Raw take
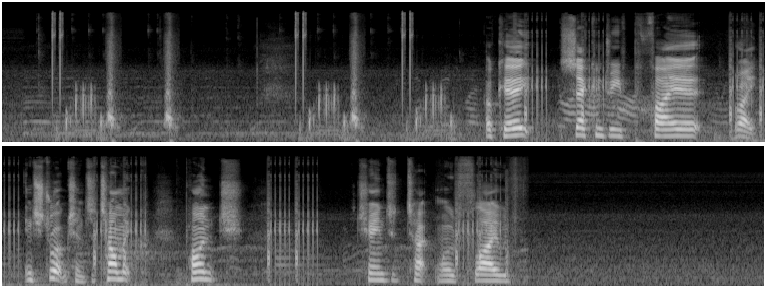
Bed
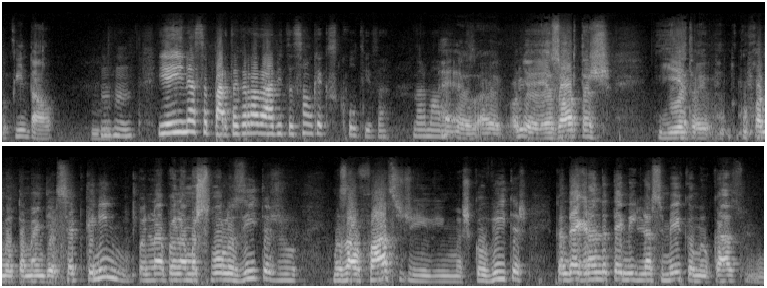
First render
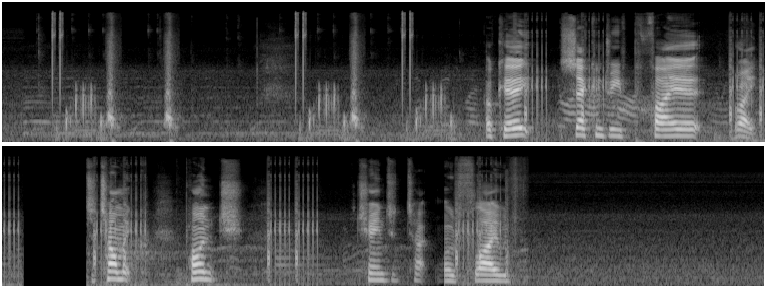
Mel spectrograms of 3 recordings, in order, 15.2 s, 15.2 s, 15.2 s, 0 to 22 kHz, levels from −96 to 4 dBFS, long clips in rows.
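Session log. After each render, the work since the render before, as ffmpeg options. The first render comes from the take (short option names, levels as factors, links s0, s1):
-filter_complex "[0:a]asplit=4[s0][s1][s2][s3];[s0]atrim=end=7.84,asetpts=PTS-STARTPTS,afade=t=out:st=7.836:d=0.004:c=hsin[s4];[s1]atrim=start=7.84:end=8.47,asetpts=PTS-STARTPTS,volume=0[s5];[s2]atrim=start=8.47:end=12.05,asetpts=PTS-STARTPTS,afade=t=in:d=0.004:c=hsin,afade=t=out:st=2.76:d=0.82[s6];[s3]atrim=start=12.05,asetpts=PTS-STARTPTS,afade=t=in:d=0.004:c=hsin[s7];[s4][s5][s6][s7]concat=n=4:v=0:a=1"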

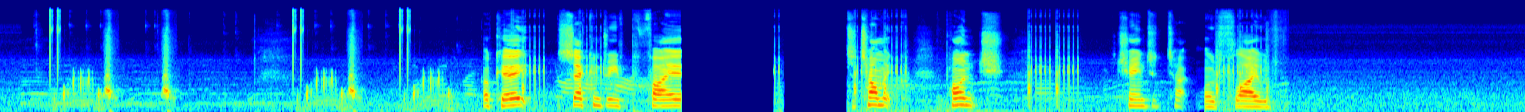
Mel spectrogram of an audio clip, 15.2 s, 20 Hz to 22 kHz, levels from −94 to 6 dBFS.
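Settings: -filter_complex "[0:a]asplit=3[s0][s1][s2];[s0]atrim=end=6.81,asetpts=PTS-STARTPTS,afade=t=out:st=6.806:d=0.004:c=hsin[s3];[s1]atrim=start=6.81:end=7.74,asetpts=PTS-STARTPTS,volume=0[s4];[s2]atrim=start=7.74,asetpts=PTS-STARTPTS,afade=t=in:d=0.004:c=hsin[s5];[s3][s4][s5]concat=n=3:v=0:a=1"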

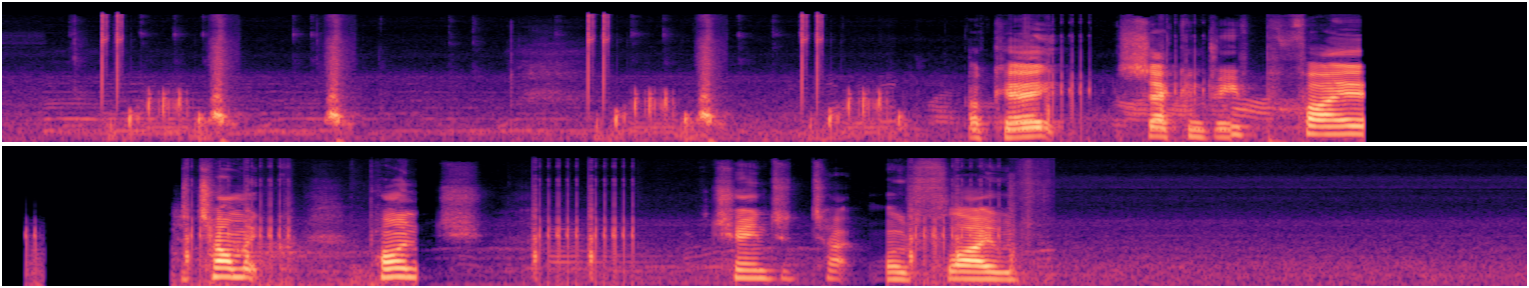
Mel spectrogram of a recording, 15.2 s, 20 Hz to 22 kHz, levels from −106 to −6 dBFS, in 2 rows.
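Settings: -filter_complex "[0:a]asettb=1/sr,asplit=3[s0][s1][s2];[s0]atrim=end=4.464[s3];[s1]atrim=start=4.46:end=6.15,asetpts=PTS-STARTPTS,afade=t=in:d=0.004:c=qsin,afade=t=out:st=1.686:d=0.004:c=qsin,aeval=exprs='val(0)*sin(2*PI*72*n/s)':c=same[s4];[s2]atrim=start=6.146[s5];[s3][s4]acrossfade=d=0.004:c1=hsin:c2=qsin[s6];[s6][s5]acrossfade=d=0.004:c1=qsin:c2=hsin,asettb=1/sr,asplit=3[s7][s8][s9];[s7]atrim=end=6.794[s10];[s8]atrim=start=6.79:end=8.53,asetpts=PTS-STARTPTS,afade=t=in:d=0.004:c=qsin,afade=t=out:st=1.736:d=0.004:c=qsin,lowpass=f=2000:w=0.5412,lowpass=f=2000:w=1.3066[s11];[s9]atrim=start=8.526[s12];[s10][s11]acrossfade=d=0.004:c1=hsin:c2=qsin[s13];[s13][s12]acrossfade=d=0.004:c1=qsin:c2=hsin,asplit=2[s14][s15];[s14]atrim=end=9.7,asetpts=PTS-STARTPTS,afade=t=out:st=9.696:d=0.004:c=hsin[s16];[s15]atrim=start=9.7,asetpts=PTS-STARTPTS,afade=t=in:d=0.73[s17];[s16][s17]concat=n=2:v=0:a=1"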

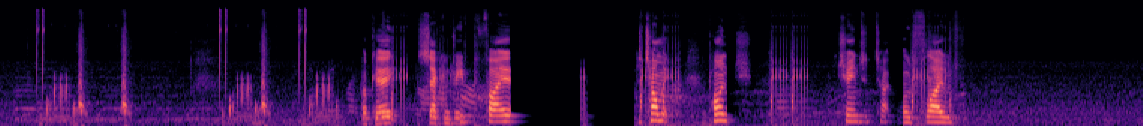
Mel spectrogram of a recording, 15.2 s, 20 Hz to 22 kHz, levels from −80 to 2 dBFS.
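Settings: -af "bandreject=f=60:t=h:w=6,bandreject=f=120:t=h:w=6,bandreject=f=180:t=h:w=6,bandreject=f=240:t=h:w=6,bandreject=f=300:t=h:w=6,bandreject=f=360:t=h:w=6"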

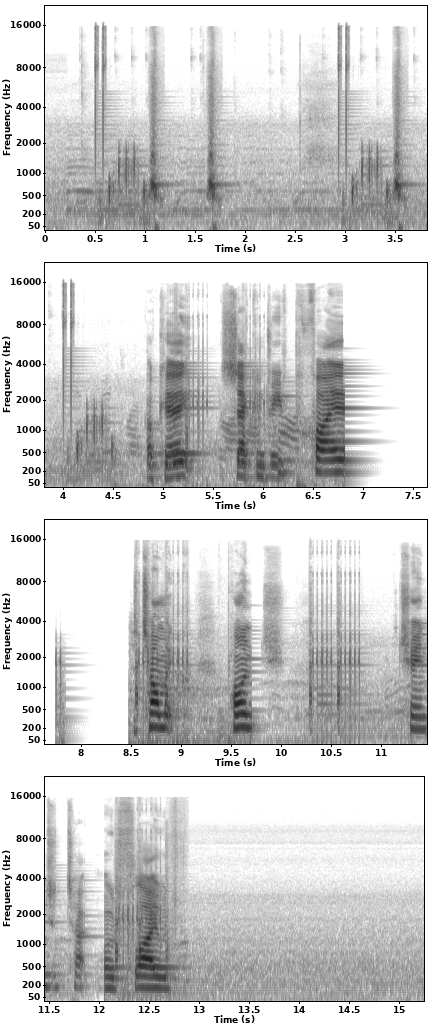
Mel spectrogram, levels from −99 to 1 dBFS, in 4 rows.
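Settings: -af "bandreject=f=241.8:t=h:w=4,bandreject=f=483.6:t=h:w=4,bandreject=f=725.4:t=h:w=4,bandreject=f=967.2:t=h:w=4,bandreject=f=1209:t=h:w=4,bandreject=f=1450.8:t=h:w=4,bandreject=f=1692.6:t=h:w=4,bandreject=f=1934.4:t=h:w=4,bandreject=f=2176.2:t=h:w=4,bandreject=f=2418:t=h:w=4,bandreject=f=2659.8:t=h:w=4,bandreject=f=2901.6:t=h:w=4,bandreject=f=3143.4:t=h:w=4,bandreject=f=3385.2:t=h:w=4,bandreject=f=3627:t=h:w=4,bandreject=f=3868.8:t=h:w=4,bandreject=f=4110.6:t=h:w=4,bandreject=f=4352.4:t=h:w=4,bandreject=f=4594.2:t=h:w=4,bandreject=f=4836:t=h:w=4,bandreject=f=5077.8:t=h:w=4,bandreject=f=5319.6:t=h:w=4"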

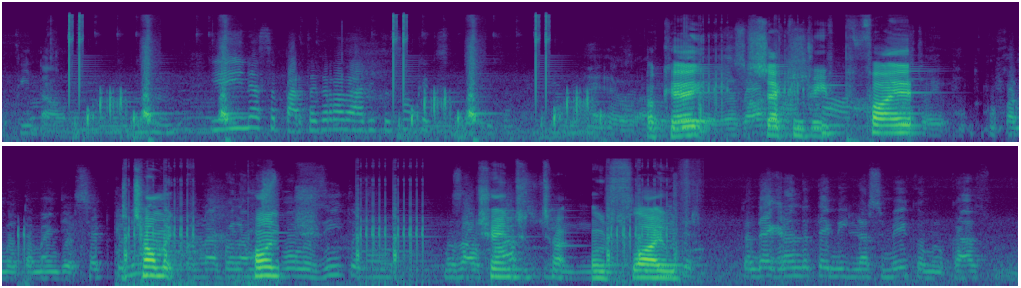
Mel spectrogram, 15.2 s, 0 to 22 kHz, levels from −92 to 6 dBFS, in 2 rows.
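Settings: -filter_complex "[1:a]volume=0.211[s0];[0:a][s0]amix=inputs=2:normalize=0"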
